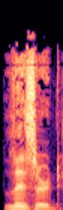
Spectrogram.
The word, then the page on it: lizard: American English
